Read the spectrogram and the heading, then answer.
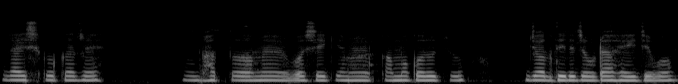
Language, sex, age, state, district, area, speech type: Odia, female, 30-45, Odisha, Malkangiri, urban, spontaneous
